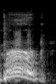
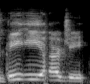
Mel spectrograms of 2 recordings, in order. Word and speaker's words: Berg: It's Berg. He said it.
